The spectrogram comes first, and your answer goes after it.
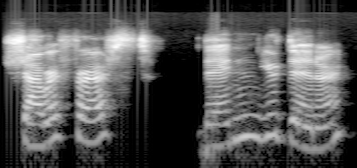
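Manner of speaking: slow, loud and deliberate; a firm mom laying down the rules; firm parent instruction. Shown as a demonstration. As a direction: spell it out firmly to the kid. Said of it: "Just say".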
